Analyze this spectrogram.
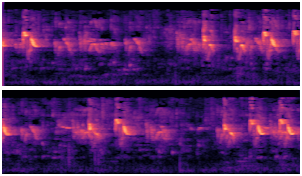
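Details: Fierce aviary song of a bar-winged prinia, clusters of two or three sharp high chirps repeated in spaced bursts, with faint low background rumble.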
